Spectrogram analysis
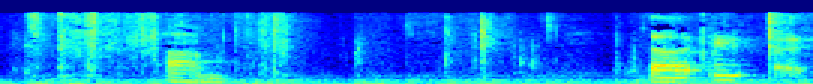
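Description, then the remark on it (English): Rustling and shuffling of paper in quick, uneven bursts as sheets are reached for and handled, with a few brief voiced murmurs mixed in. “If I could just reach this paper.”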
